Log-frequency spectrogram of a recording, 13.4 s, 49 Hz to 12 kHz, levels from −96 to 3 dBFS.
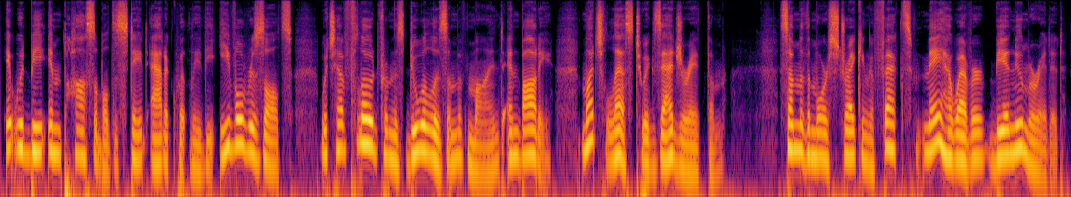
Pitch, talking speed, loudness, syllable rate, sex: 145 Hz, 155 wpm, -17 LUFS, 5.2 syllables/s, male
